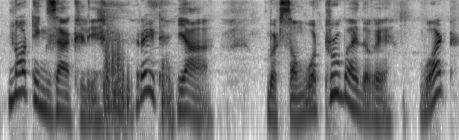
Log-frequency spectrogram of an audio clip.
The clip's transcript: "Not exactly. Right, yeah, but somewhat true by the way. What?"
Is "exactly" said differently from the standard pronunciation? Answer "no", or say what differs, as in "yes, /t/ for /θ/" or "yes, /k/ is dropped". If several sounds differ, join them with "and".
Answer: no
